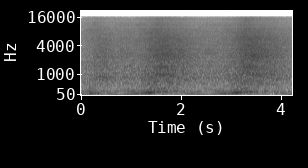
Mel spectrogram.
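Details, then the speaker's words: BMW E93 328i convertible, after rebuild following a thrown rod; no fault codes: two smooth throttle blips rising and falling cleanly with no knocking. Normal engine revving. "and it sounds good no little knocking noise now I know what a good fb2 is supposed to sound like so I'm thrilled"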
